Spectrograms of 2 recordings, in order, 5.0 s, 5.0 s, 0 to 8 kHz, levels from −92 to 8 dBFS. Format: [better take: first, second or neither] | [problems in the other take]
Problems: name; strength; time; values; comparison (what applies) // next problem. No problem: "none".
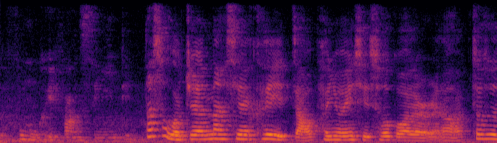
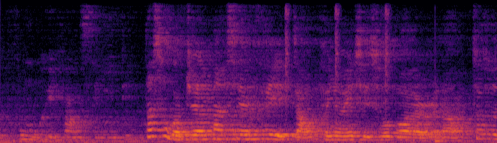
first | background sound (Hi-hat); 17 dB below the speech // room echo; dies away in 2.1 s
